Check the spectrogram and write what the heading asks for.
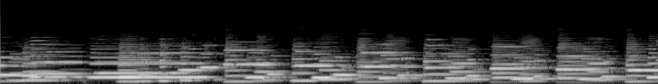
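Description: A clarinet quartet of three clarinets and a bass clarinet plays a Colombian bambuco. The upper voices move in close harmony over a bass-clarinet line, in short rhythmic phrases.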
